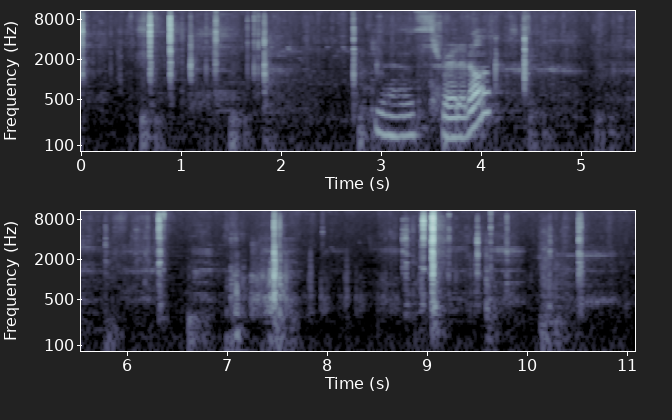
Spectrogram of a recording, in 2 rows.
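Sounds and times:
metal parts clicking and tapping: 0.0s - 3.0s, 7.1s - 10.7s.

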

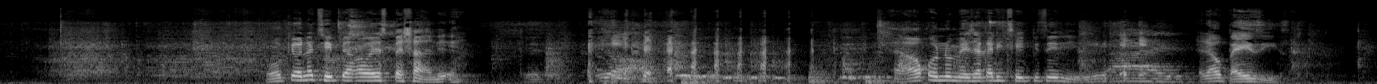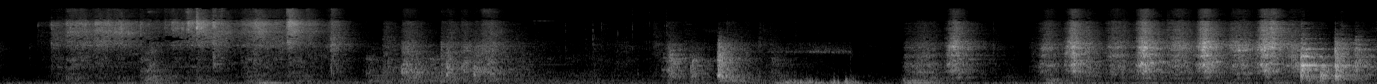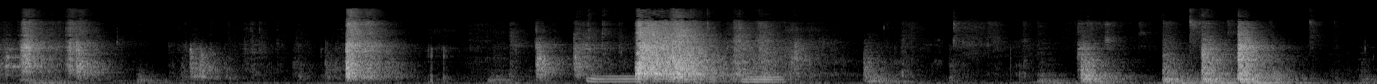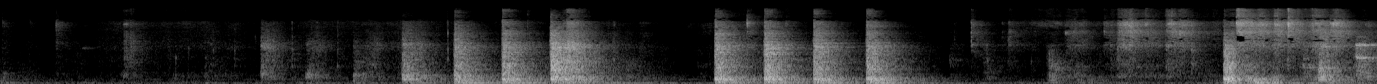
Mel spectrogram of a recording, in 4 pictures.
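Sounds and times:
hammer blows ringing in a room: 48.4s - 50.5s.

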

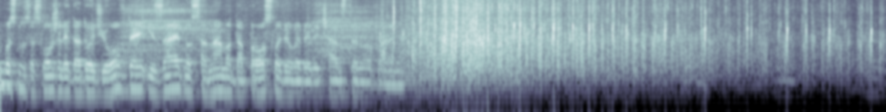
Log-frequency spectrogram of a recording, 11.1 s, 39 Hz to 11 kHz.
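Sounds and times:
crowd applauding: 4.0s - 11.0s.

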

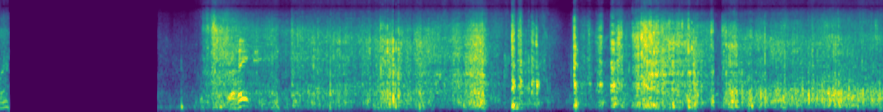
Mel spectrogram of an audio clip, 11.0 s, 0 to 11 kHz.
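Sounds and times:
boots crunching through snow: 2.5s - 11.0s
snow shovel scraping on ice: 2.5s - 11.0s.

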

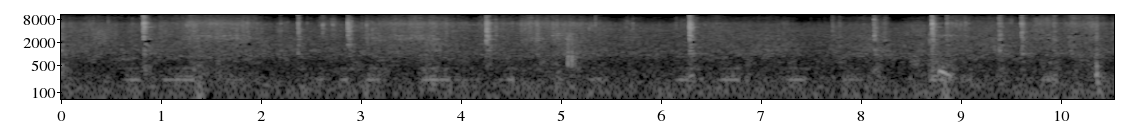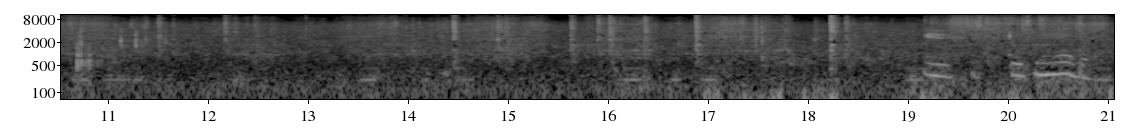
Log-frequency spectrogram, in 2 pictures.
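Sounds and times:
faint steady hiss: 0.0s - 21.0s
shrubs rustling and crackling: 0.0s - 21.0s.

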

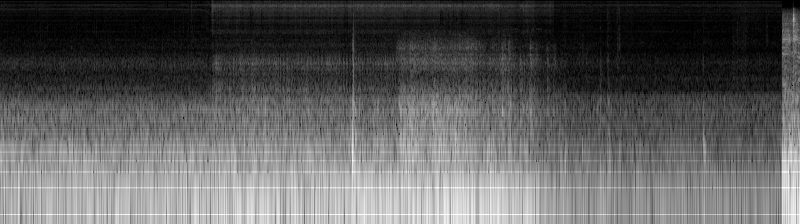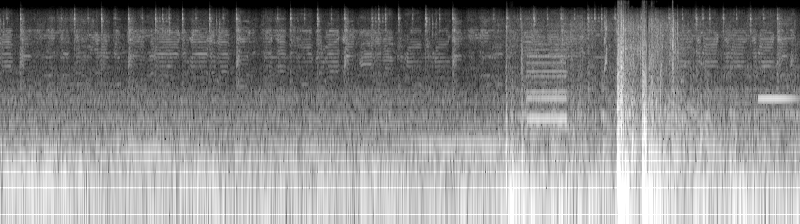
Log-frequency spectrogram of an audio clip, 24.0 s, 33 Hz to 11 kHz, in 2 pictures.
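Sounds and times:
car road and engine noise: 0.0s - 24.0s.

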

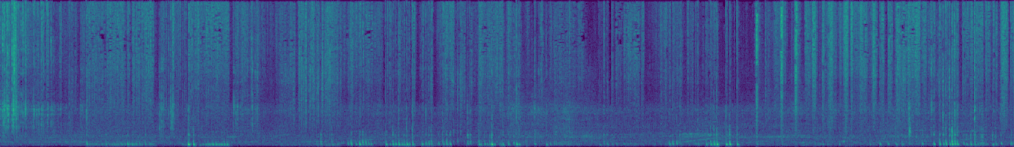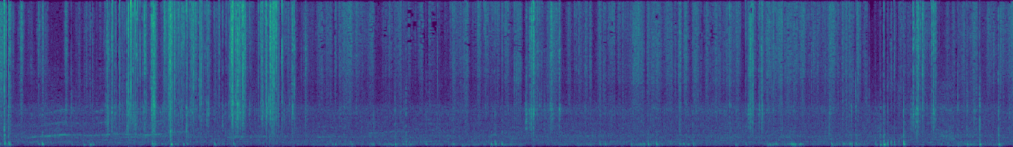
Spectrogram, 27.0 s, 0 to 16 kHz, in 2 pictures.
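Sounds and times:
drawing stick scraping on paper: 0.0s - 27.0s
hands and rag rubbing paper: 0.0s - 27.0s.

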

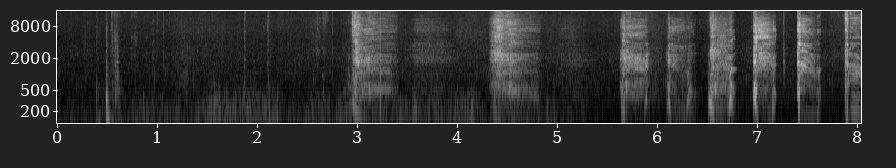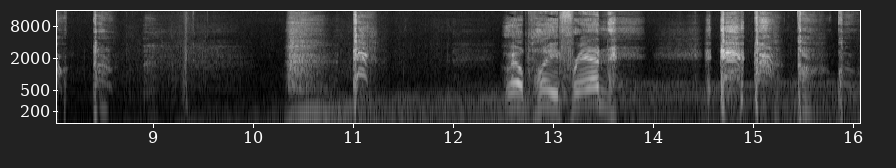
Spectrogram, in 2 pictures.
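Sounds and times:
woman coughing: 5.6s - 8.6s, 11.0s - 11.2s, 14.7s - 16.0s
breathy exhale with groan: 8.9s - 11.2s, 11.9s - 12.4s, 14.0s - 16.0s.

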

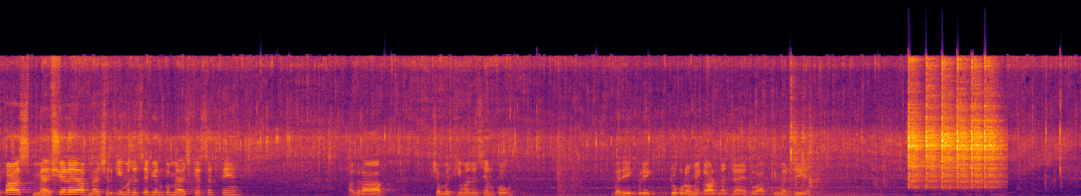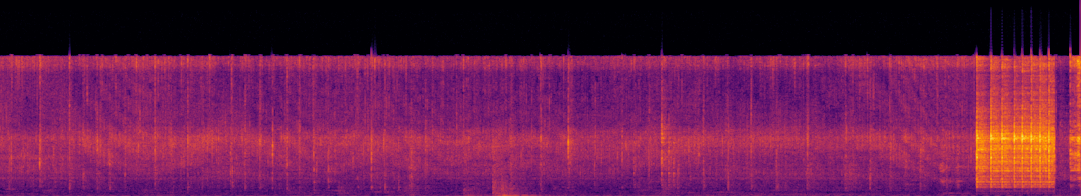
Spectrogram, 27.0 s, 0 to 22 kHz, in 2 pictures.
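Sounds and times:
food sizzling in oil: 0.0s - 27.0s
spoon scraping metal pan: 25.3s - 27.0s.

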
